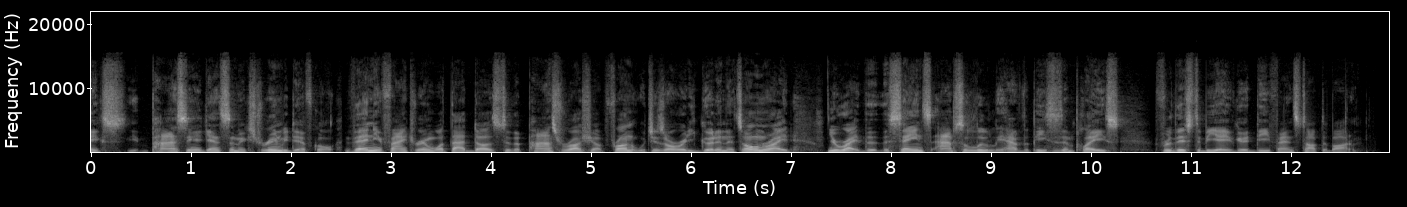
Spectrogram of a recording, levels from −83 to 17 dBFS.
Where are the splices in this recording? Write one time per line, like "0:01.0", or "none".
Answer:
0:02.5
0:11.4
